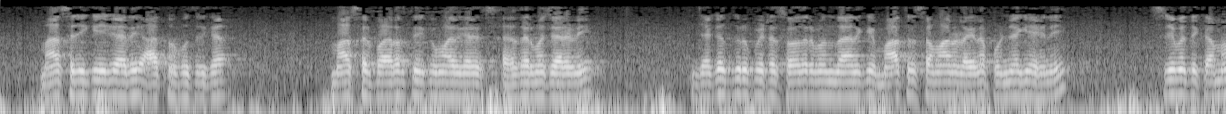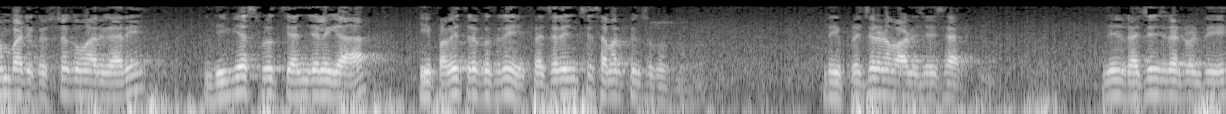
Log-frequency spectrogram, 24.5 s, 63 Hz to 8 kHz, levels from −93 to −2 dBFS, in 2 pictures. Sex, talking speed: male, 70 wpm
